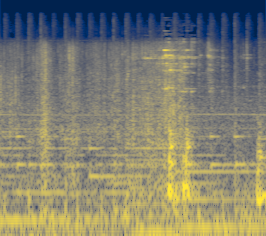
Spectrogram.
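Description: Light metallic clinks of small steel hex bolts and Allen keys being handled and picked out of a plastic parts bag, over a steady bed of background music.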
